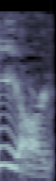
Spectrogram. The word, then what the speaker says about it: Guillard: It's Gillard. It's a guillotine and a guillard. It's a It's French. It's French, you know.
